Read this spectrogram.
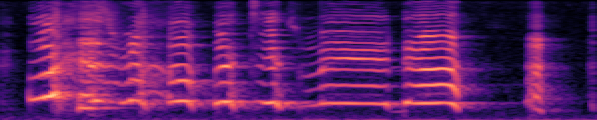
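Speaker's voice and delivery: hard laughing, high and loud with disbelief.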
